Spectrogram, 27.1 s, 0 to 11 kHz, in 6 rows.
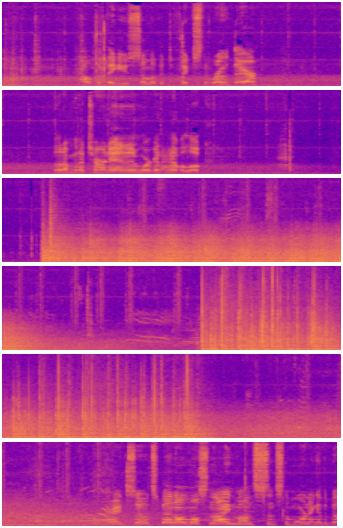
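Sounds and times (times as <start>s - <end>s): rumble of building collapsing: 9.6s - 15.2s, 16.0s - 25.3s
demolition charges cracking: 9.6s - 26.1s.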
